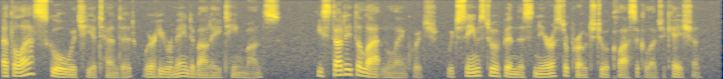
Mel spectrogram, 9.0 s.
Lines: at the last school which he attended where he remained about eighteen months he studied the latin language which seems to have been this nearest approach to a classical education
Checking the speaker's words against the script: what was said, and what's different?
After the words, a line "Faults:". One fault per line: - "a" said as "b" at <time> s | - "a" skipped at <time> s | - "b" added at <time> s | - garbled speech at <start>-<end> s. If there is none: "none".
at the last school which he attended where he remained about eighteen months he studied the latin language which seems to have been this nearest approach to a classical education
Faults:
none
